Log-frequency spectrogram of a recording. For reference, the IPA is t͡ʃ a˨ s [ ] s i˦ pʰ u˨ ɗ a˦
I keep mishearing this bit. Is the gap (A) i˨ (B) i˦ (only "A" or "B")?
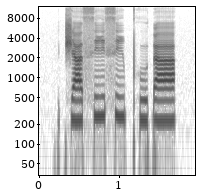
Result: B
